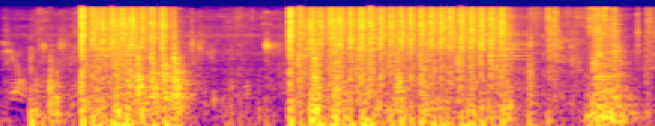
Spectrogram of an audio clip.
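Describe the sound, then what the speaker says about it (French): Rapid, loud bursts of gunfire aimed at a TV in Rainbow Six Siege, in two long sustained volleys separated by a short pause. "J'ai tiré sur la télé, ça l'a allumé."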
